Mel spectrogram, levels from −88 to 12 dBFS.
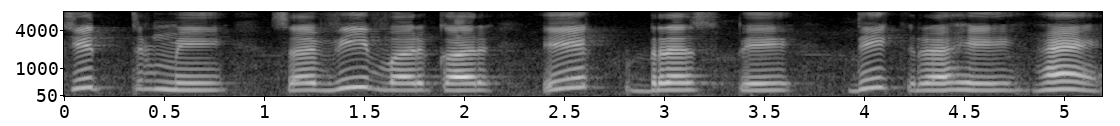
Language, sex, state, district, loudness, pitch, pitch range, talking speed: Hindi, female, Madhya Pradesh, Katni, -18 LUFS, 245 Hz, 240-285 Hz, 115 wpm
